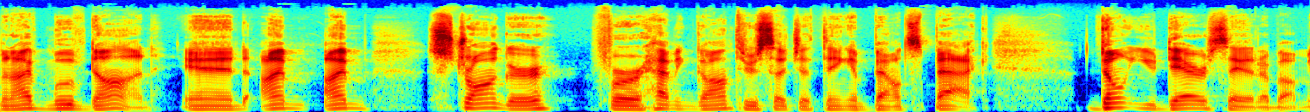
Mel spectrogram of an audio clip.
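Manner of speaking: ordinary talk, nothing marked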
